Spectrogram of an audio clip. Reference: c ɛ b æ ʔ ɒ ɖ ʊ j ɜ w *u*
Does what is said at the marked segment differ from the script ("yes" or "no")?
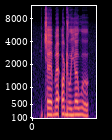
yes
